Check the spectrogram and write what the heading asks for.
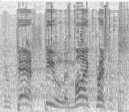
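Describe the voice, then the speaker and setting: Furious high-pitched accuser, echoing from afar. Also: male voice, animated, normal speed, gravelly, heavily acted. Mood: outraged. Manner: shouting threats. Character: furious, threatening male accuser hounding a thief. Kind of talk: video game character acting. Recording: echoing, distant, very noisy street.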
